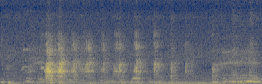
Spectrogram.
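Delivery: long real laugh, mostly voiceless. Real, not acted. Preacher joking that the chair got blessed, long laugh. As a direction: laugh on helplessly at your own joke.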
